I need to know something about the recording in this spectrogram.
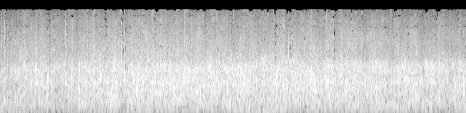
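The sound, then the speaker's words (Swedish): Steady audience applause welcoming speaker Johan Hassel at an event on sustainable urban development, a dense wash of many hands clapping at an even, loud level without letting up. “En stor applåd, Johan.”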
